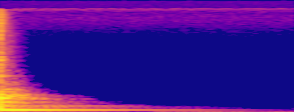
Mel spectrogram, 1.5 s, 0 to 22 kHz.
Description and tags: toy drum light hit
light hit on small toy drum, recorded on Tascam DR-5 didgtal recorder.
